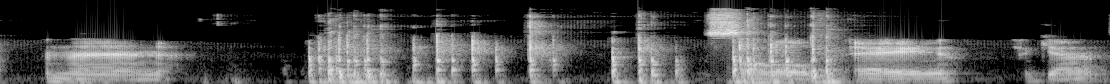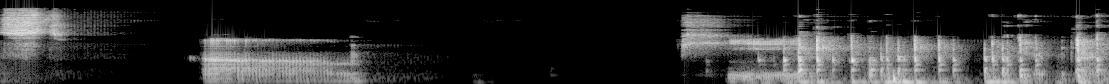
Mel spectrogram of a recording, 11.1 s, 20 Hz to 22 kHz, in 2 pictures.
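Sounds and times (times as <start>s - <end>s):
fast typing on keyboard: 1.6s - 4.4s, 9.3s - 11.0s.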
